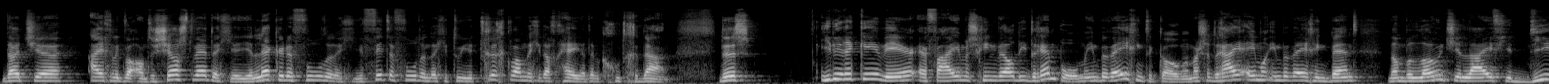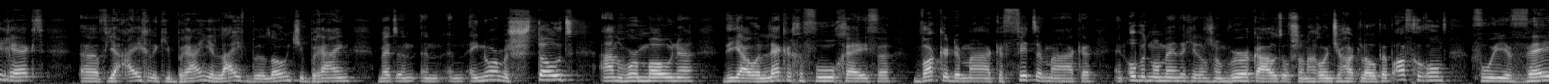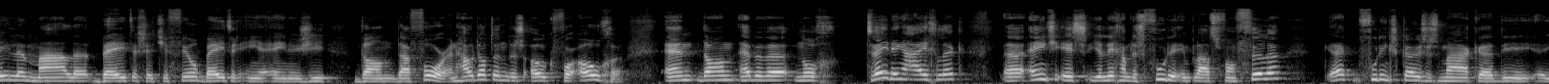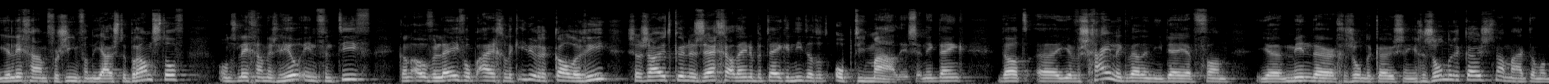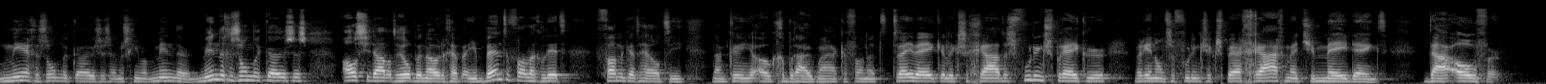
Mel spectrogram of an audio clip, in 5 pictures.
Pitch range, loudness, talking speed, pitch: 145-185 Hz, -21 LUFS, 195 wpm, 160 Hz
